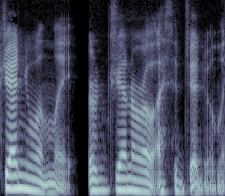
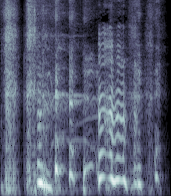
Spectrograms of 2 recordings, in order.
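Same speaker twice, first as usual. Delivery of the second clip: high-pitched burst of laughter; 11 semitones higher, 3 dB louder than usual. Real, not acted. Laughs at her own rating.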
